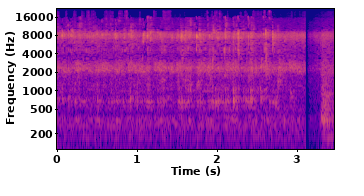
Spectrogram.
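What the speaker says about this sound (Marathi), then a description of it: "त्यानंतर आपण ह्याच्यामध्ये पाणी टाकून याला एक वेळेला धुवून घेतो" Water pours off a bowl of washed sabudana (tapioca pearls), a steady close gushing splash that cuts off abruptly near the end.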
